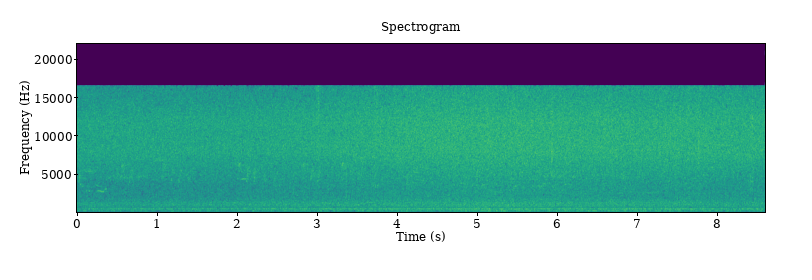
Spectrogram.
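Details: Honeybee swarm at Longué-Jumelles, France: a dense, steady droning hum of many bees, unbroken and even in loudness throughout, with no other clear sounds.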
